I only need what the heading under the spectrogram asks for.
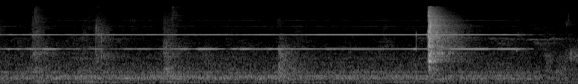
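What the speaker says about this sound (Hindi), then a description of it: "ये UPS है और ये बीप की आवाज़ है, इसमें एरर आ चुका है" A UPS in an error state sounding a steady, shrill electronic error tone that persists throughout, broken by several sharp clicks, one louder snap near the end.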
